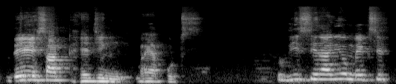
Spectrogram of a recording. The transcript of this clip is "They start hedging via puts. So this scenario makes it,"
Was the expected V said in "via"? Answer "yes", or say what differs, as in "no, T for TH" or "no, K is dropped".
no, B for V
